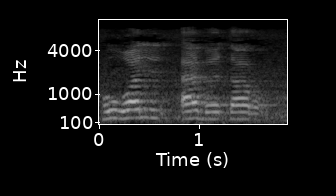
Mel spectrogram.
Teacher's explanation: با پہ قلقلہ ہوتا ہے تو آواز اس کی جب تک ٹکرائے گی نہیں با ادا نہیں ہوگا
